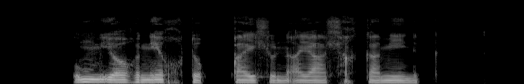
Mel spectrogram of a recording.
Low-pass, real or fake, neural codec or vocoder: 9.9 kHz; fake; vocoder, 44.1 kHz, 128 mel bands, Pupu-Vocoder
